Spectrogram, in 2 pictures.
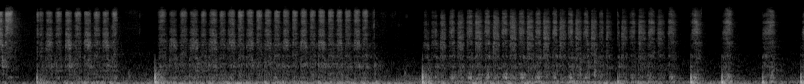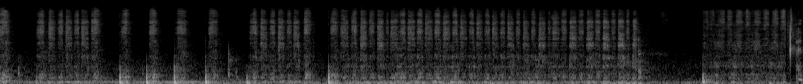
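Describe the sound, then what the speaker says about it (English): Charcoal smudge stick rubbing and working charcoal into drawing paper while rendering black fur, a steady close scratchy rubbing that runs almost continuously with brief pauses and quicker strokes in the middle. "I'm going to use my smudge stick and again just work that charcoal a little bit into"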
